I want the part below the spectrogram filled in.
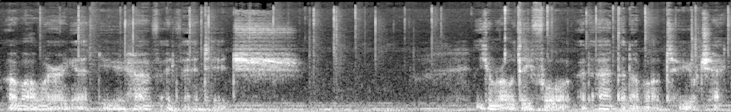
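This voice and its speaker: Whispering near the microphone, an ASMR host with a gravelly, mid-range voice thinks aloud in bits and pieces, building a villain on the fly for a tabletop game. There's noise in the background.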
